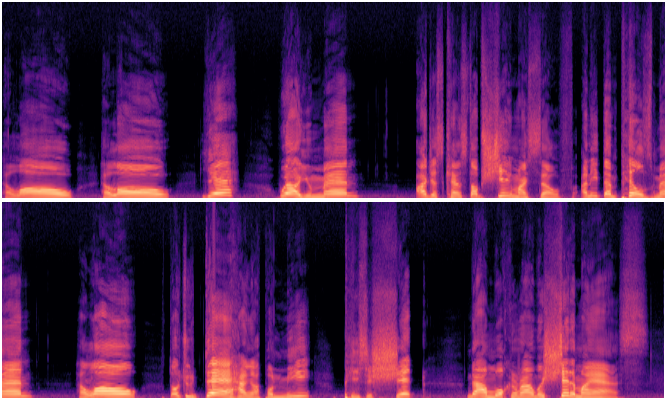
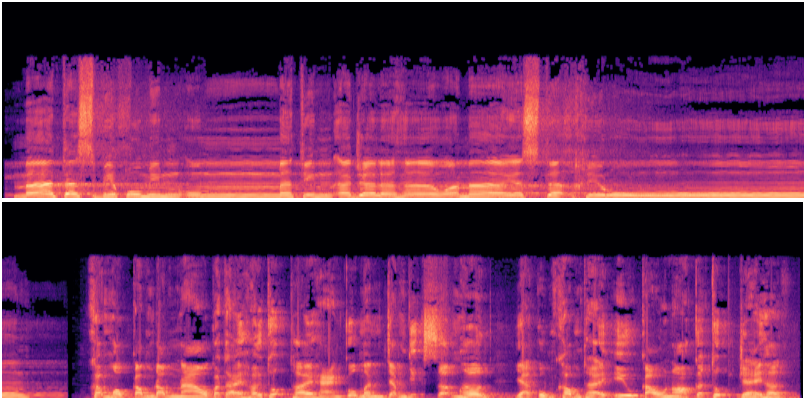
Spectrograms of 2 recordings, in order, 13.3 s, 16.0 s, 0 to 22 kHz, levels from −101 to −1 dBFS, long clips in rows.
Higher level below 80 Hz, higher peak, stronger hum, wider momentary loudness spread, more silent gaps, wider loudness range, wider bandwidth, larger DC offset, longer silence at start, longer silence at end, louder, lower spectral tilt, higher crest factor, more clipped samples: first, -38 dBFS vs -56 dBFS; about the same, 0 dBFS vs 0 dBFS; neither; first, 14 LU vs 5 LU; neither; first, 5 LU vs 2 LU; first, 18.5 kHz vs 16 kHz; neither; about the same, 0.05 s vs 0.05 s; first, 0.25 s vs 0.05 s; about the same, -18 LUFS vs -16 LUFS; about the same, -4 dB/octave vs -3.5 dB/octave; about the same, 18 dB vs 16 dB; neither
